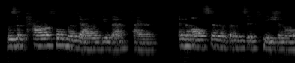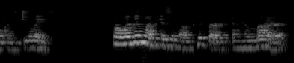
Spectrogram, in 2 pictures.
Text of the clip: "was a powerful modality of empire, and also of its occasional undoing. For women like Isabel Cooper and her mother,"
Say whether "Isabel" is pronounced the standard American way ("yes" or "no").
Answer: yes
